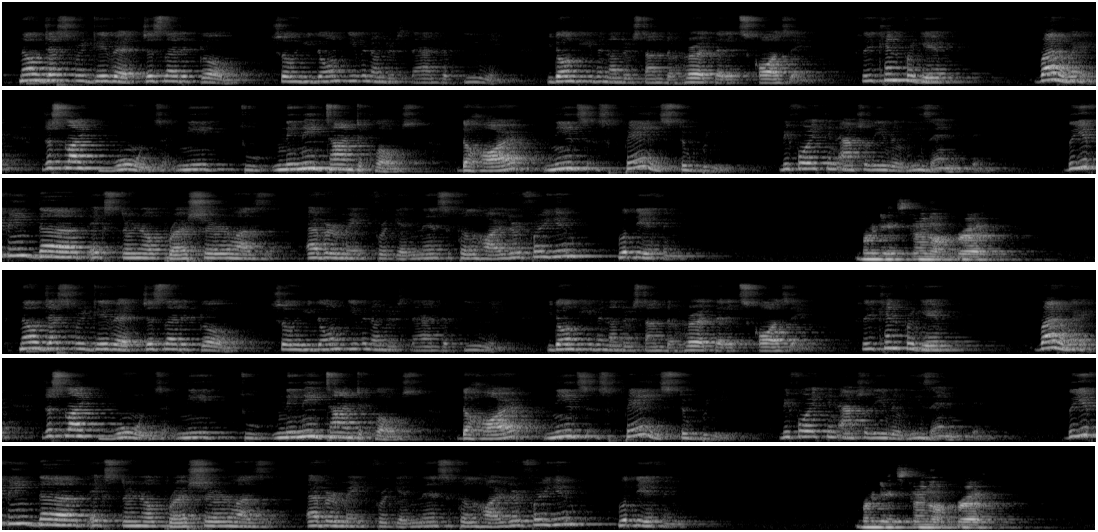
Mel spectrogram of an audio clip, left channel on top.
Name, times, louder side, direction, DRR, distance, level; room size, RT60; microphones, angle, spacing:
voice 1, 0.2-2.4 2.7-5.1 5.5-8.1 8.6-9.5 10.3-11.0 11.3-13.1 13.3-15.1 15.5-18.2 18.7-20.9 21.6-24.6 24.9-27.7 28.0-28.7, left 1 dB, 5° left, 2 dB, 0.4 m, -30 dB
voice 2, 30.4-31.7, right 1 dB, 15° right, -1 dB, 1.0 m, -25 dB
11.5 x 7.1 x 2.3 m, 0.98 s
head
